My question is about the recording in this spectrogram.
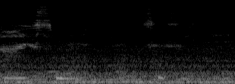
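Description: A girl speaking softly, close to a whisper.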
